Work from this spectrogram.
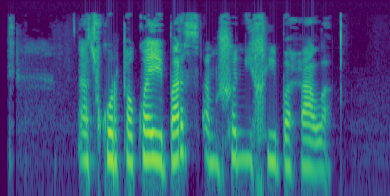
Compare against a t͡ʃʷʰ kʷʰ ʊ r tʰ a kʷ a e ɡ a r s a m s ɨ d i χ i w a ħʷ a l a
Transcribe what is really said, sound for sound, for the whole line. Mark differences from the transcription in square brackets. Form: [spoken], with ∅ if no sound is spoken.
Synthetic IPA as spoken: a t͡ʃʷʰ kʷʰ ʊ r [pʰ] a kʷ a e [b] a r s a m [ʂ] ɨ [n] i χ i [b] a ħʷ a l a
